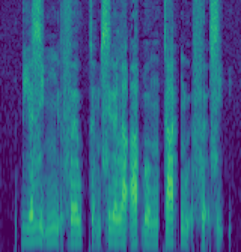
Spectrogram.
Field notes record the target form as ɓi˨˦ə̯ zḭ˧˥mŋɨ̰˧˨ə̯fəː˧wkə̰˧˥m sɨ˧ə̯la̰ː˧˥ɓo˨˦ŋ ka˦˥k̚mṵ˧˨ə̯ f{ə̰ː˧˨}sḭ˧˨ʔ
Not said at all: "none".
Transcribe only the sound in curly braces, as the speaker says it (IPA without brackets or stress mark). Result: ə̰ː˧˨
